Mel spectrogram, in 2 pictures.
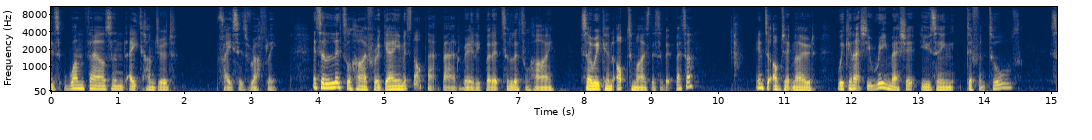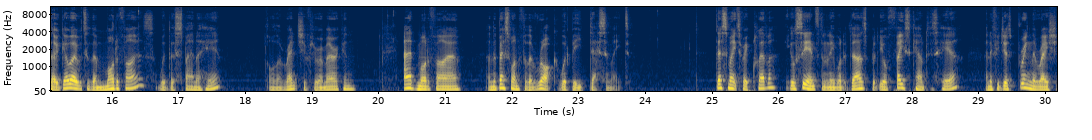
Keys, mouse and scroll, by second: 12.3 Tab, 24.1-30.1 drag.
